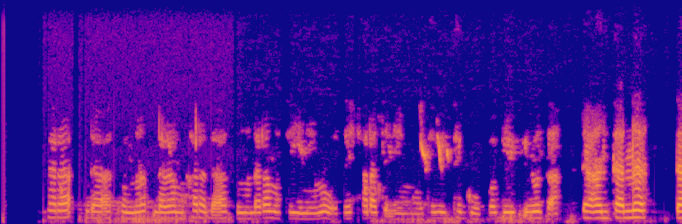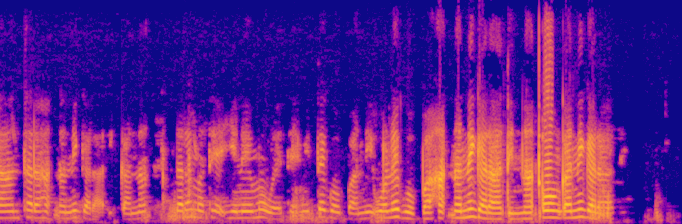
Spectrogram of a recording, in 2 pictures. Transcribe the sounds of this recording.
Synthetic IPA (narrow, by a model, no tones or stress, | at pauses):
hɐɾɐd̪aːʔɐsɔnːɐd̪ɐɾɐmhɐɾɐd̪aːʔɐsɔnːɐd̪ɐɾɐmɐt̪ɛjɪneːmɔwɛjt̪ɛhɐɾɐt̪ɪneːmːɔwɔt̪ɛmɪt̪ːɛɡɔbːɐbiːkːɪnɔt̪ɐd̪̥aːʔnt̪ɐnːɐd̪̥aːɐnt̪ːɐɾɐhɐnːɐnːɪɡɐɾa̰ːɪkːɐnːɐd̪ɐɾɐmɐt̪ɛjɪneːmːɔwɛjt̪ɛmɪt̪ːɛɡɔbːɐnːɪwɔlɛɡɔbːɐhɐnːɐnːɪɡɐɾaːt̪ɪnːɐt̪ʼoːŋɡɐnːɪɡɐɾaːt̪ɪ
